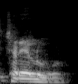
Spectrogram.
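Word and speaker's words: Xarel·lo: Catalan, why don't you tell everybody the exact pronunciation, and I'll talk about the spelling part of it. Sí. In Spanish is Xarel-lo in Spanish. In Catalan is Xarel-lo.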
